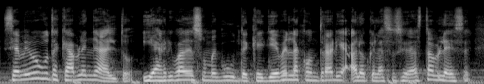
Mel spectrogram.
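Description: A woman, co-hosting a podcast in casual chat and asking quick, probing questions. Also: lowish voice, creaky, a little mellow, soft background music. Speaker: podcast co-host.

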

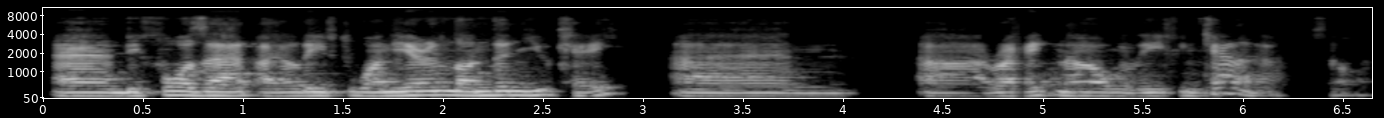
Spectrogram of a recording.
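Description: A man from Kazakhstan in his thirties answers interview questions in a relaxed, easygoing way, his voice sitting at a middle pitch. The audio is a bit dull and lo-fi. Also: unhurried. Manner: relaxed, repeats "for sure" and "yeah". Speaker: guest. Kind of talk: casual interview. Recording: muffled lo-fi call audio.

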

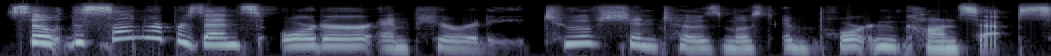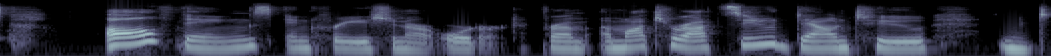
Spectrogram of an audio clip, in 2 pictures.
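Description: A woman's voice: medium pitch, lively intonation, unhurried, fairly bright tone, no room sound. A woman co-hosting a podcast in a casual, playful and informal way. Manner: giggly, playful. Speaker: podcast co-host. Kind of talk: casual chat with some reading from notes.

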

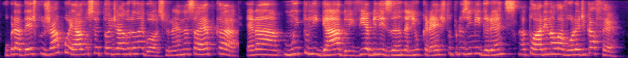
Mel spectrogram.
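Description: Bahian-accented woman, 30s, interview guest, friendly and chatty. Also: high voice. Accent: Northeastern Brazilian, Bahian. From Salvador, Bahia, Brazil. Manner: friendly, chatty, frequent tag questions. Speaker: guest, marketing executive. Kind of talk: conversational interview answers.

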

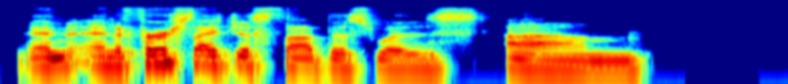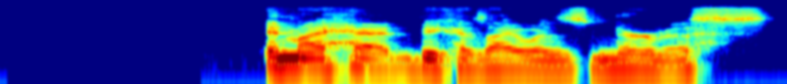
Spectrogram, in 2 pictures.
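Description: A woman guest explains things thoughtfully in a casual interview. Her rumbling low voice is a little rough following vocal surgery.

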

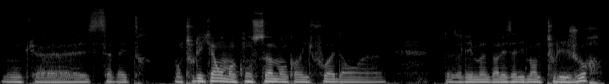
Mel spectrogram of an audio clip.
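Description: A young man with a mellow, soft-edged tone talks casually as a podcast co-host. He explains things in an informal way, correcting his words as he goes, in a close, dry recording. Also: lowish voice, flat delivery, brisk, vocal fry, no room sound. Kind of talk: casual chat.

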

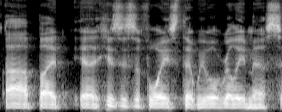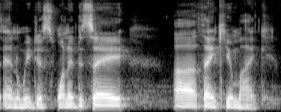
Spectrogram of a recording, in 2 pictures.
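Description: A man with a deep, low-pitched voice speaks as a podcast host on a low-quality recording. He talks hesitantly and fills his pauses often. He sounds like he is still recovering from an illness. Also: steady tone, a little mellow. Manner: hesitant, many filler pauses. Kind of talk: casual spoken announcement.

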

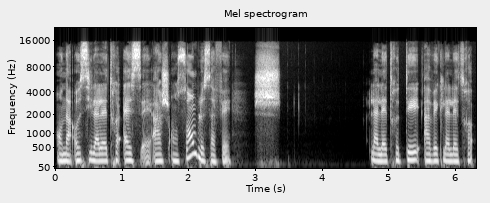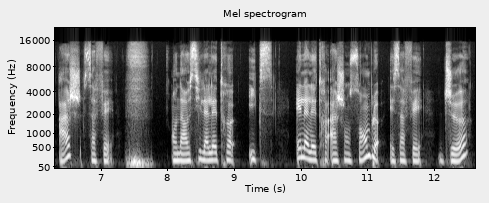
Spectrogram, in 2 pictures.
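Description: Low-voiced woman teaching a language. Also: no echo, studio quality. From Albania. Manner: slow, careful letter-by-letter pronunciation. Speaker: language teacher and podcast host. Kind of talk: scripted podcast lesson.

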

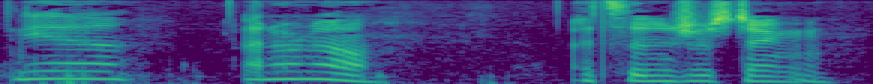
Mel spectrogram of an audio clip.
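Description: A woman's voice: medium pitch, normal speed, warm tone, a little hiss or hum. A woman co-hosting a podcast, rambling and playful in casual chat. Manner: rambling, playful, laughs easily. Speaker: podcast co-host.

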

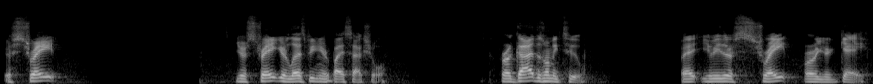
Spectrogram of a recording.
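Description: A young man from a Mexican-American family talking casually as a podcast guest, animated, with frequent restarts and swearing. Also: mid-range voice, measured pace, pauses often. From Mexican-American family, United States. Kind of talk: casual chat.

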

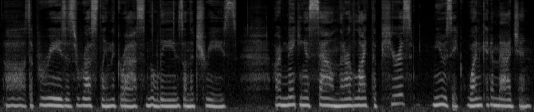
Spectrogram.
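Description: Slow, breathy, half-whispering woman, close and intimate. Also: mid-range voice, dry recording. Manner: gentle, drawn-out delivery. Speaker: guided meditation host. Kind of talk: guided meditation storytelling for relaxation.

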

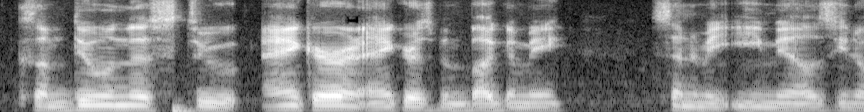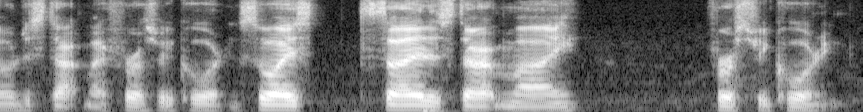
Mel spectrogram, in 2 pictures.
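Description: Talking into a computer mic, this Boston-accented host from Boston, Massachusetts, delivers a rambling, unscripted solo podcast monologue, often restarting and leaning on fillers. He has a lowish, darkish voice, recorded dry.

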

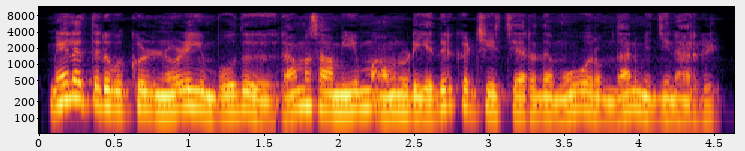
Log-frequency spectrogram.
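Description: A man reads a short story aloud, keeping a steady storytelling pace. His voice is dark and mellow with a husky grain. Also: medium pitch. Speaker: narrator.

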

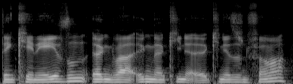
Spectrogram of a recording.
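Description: A man's voice: mid-range voice, fast, clear, resonant tone. A young man chatting casually as a podcast co-host, hesitant and full of filler sounds. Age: young adult.

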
